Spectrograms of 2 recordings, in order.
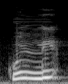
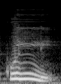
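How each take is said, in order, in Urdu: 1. عربی لہجے میں ادا ہوا، آخر میں i جیسا۔ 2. عربی لہجے میں ادا ہوا، آخر میں i جیسا۔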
